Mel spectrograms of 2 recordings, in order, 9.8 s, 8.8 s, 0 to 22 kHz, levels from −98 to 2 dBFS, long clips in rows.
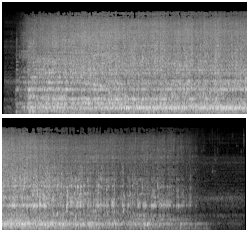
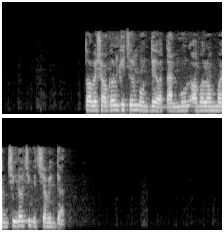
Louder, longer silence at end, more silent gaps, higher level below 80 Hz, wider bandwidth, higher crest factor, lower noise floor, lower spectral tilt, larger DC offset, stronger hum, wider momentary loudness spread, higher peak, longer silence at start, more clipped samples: second, -20 LUFS vs -16 LUFS; second, 1.1 s vs 3.15 s; neither; first, -44 dBFS vs -58 dBFS; first, 15.5 kHz vs 8.2 kHz; about the same, 14 dB vs 18 dB; second, -60 dBFS vs -88 dBFS; second, -3 dB/octave vs -5 dB/octave; neither; neither; first, 13 LU vs 5 LU; second, -6 dBFS vs -2 dBFS; second, 0.25 s vs 1.65 s; neither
